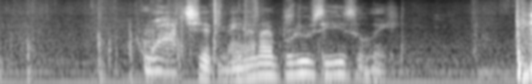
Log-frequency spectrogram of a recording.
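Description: A young man complains loudly nearby.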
